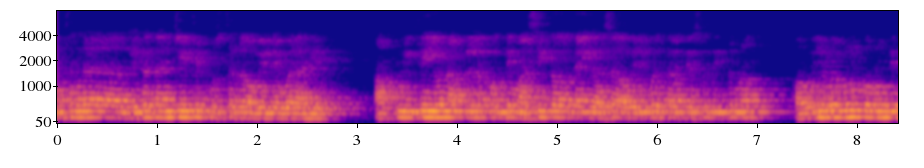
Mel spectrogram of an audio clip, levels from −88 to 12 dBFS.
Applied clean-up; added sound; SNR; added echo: none; none; none; reverberation time 0.8 s.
